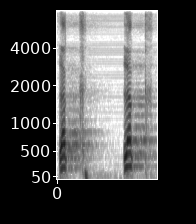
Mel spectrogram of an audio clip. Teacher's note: huruf Kaf sukun yang memiliki sifat Hames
